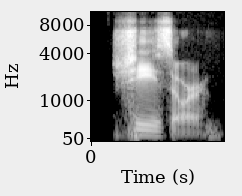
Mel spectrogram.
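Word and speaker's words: Scizor: Going back to the Zizor pronunciation. Imperial Ace 95 here in the chat says it's pronounced Shizor. – Yeah. – Like the female she.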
